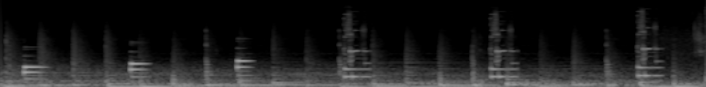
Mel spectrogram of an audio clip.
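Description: Racing game corner warning beeps over a steady low engine rumble, played at the start, middle and end of a curve: three evenly spaced lower tones, then three brighter, higher-pitched beeps with a sharp click at each onset, the final end-of-curve warning higher. No one speaks.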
